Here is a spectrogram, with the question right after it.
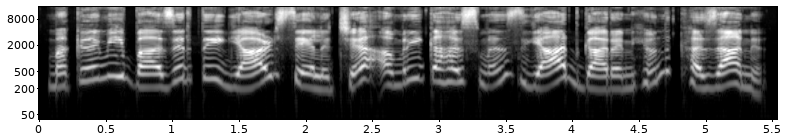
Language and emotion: Kashmiri, happy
